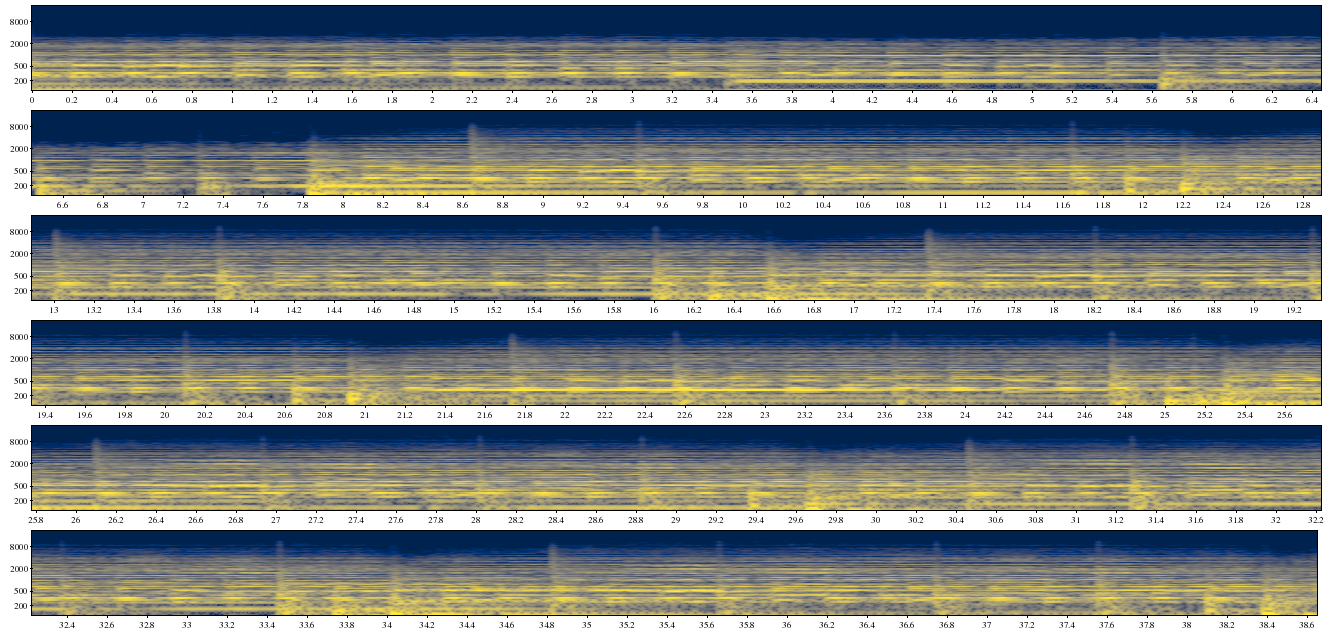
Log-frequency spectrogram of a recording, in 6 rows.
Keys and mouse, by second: 0.5 alt+q, 1.5 z, 2.0 3, 2.3 a, 4.9 z, 6.9 alt+h, 7.4 a, 8.3 Tab, 9.3-9.6 drag, 9.6-12.2 middle drag, 11.1 alt+q, 11.5 Tab, 12.2 click, 19.2 click, 20.7-23.5 ctrl+middle drag, 23.5 Tab, 23.6-24.7 shift+middle drag, 24.7 click, 24.9 shift+middle click, 25.3 Tab, 25.5 right click, 25.9 l, 26.4-28.5 ctrl+middle drag, 28.5-33.2 drag, 29.8 Tab, 30.5 Tab, 35.9-37.2 ctrl+shift+middle drag, 37.2 alt+right click, 37.5 shift+middle click, 38.1 alt+shift+right click, 38.5 ctrl+KP_Add.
